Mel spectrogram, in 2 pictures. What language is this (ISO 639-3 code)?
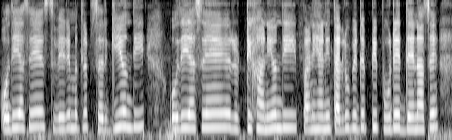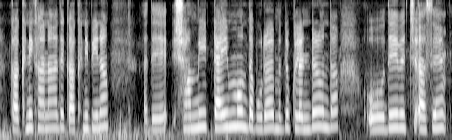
doi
